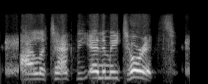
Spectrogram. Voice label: Self Attack Turrets, Female; T2 Female 04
